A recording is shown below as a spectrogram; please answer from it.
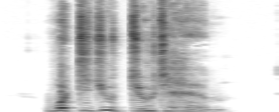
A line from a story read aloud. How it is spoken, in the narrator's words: He hisses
